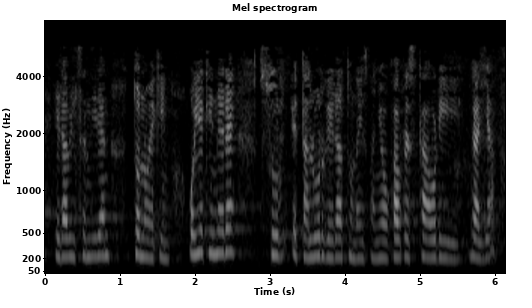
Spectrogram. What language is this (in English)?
Basque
